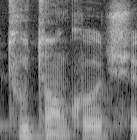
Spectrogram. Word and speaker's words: Tout en Coach: Euh bah c'est très simple, on vous pouvez cliquer sur internet tout en coach comme ça se prononce.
